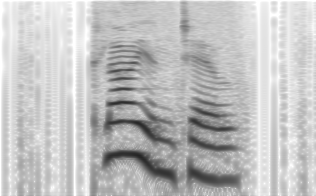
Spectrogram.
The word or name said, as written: clientele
